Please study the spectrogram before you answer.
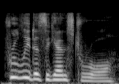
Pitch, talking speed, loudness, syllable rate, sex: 215 Hz, 250 wpm, -17 LUFS, 6.4 syllables/s, female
